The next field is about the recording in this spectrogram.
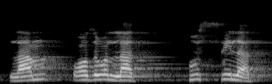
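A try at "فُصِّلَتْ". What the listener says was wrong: আচ্ছা আসল ভাই, এই এটা কিন্তু এটা কিন্তু ত বললে হবে না, এই যে দুই নোক্তাওয়ালা এটা হলো তা, লাম তা জবর লাত, ফুসিলাত।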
